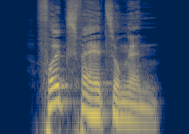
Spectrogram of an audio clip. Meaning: plural of Volksverhetzung
- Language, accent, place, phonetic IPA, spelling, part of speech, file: German, Germany, Berlin, [ˈfɔlksfɛɐ̯ˌhɛt͡sʊŋən], Volksverhetzungen, noun, De-Volksverhetzungen.ogg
